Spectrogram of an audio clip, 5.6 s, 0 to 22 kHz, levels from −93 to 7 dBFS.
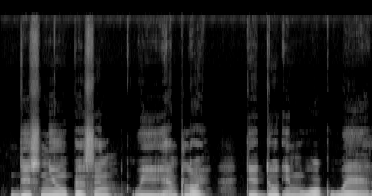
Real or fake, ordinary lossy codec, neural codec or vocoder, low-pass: real; none; none; none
